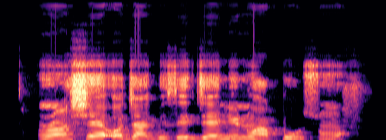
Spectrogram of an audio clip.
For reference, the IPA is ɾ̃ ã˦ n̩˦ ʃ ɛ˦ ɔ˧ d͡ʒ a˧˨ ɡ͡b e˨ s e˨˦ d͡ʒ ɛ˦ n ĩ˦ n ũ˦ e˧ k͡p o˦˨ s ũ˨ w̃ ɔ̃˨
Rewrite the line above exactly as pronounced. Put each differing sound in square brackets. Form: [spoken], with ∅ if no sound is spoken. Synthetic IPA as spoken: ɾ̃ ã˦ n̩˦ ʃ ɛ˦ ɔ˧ d͡ʒ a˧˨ ɡ͡b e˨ s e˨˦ d͡ʒ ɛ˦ n ĩ˦ n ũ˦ [a˧] k͡p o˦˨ s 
